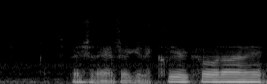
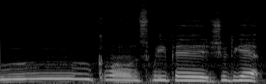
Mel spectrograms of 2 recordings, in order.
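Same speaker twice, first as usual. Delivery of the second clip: excited cheering; 10 semitones higher than usual. Real, not acted. Cheering on the brush stroke.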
